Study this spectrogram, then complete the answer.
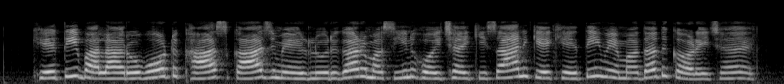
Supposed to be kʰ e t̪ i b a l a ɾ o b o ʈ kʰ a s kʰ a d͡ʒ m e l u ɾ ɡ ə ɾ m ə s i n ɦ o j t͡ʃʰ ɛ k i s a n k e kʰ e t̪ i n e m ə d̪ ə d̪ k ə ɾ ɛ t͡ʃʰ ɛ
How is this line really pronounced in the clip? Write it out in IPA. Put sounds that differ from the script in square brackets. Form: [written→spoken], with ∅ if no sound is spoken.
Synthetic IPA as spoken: kʰ e t̪ i b a l a ɾ o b o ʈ kʰ a s [kʰ→k] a d͡ʒ m e l u ɾ ɡ ə ɾ m ə s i n ɦ o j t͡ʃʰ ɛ k i s a n k e kʰ e t̪ i [n→m] e m ə d̪ ə d̪ k ə ɾ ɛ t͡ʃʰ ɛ

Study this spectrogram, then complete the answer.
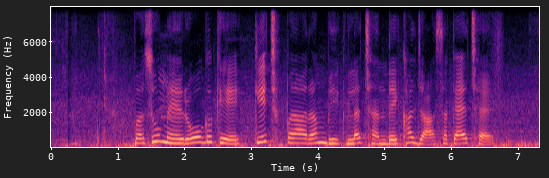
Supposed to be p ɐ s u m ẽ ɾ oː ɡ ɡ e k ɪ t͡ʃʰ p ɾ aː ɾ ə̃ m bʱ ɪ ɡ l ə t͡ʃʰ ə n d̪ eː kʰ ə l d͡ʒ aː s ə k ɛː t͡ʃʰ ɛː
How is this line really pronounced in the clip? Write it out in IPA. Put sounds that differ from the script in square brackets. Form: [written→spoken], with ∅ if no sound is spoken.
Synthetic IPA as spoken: p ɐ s u m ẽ ɾ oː ɡ [ɡ→k] e k ɪ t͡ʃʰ p ɾ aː ɾ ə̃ m bʱ ɪ [ɡ→k] l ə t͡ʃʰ ə n d̪ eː kʰ ə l d͡ʒ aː s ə k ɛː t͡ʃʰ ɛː

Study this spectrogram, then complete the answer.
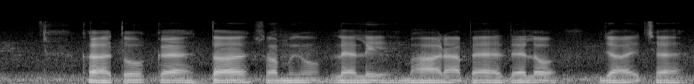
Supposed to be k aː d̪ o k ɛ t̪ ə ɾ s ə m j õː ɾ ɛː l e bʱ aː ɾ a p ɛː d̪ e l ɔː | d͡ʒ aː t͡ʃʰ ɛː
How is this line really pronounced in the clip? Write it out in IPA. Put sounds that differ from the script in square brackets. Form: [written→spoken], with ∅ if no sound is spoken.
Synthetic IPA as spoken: [k→kʰ] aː [d̪→t̪] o k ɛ t̪ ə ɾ s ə m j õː [ɾ→l] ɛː l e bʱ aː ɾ a p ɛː d̪ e l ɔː | d͡ʒ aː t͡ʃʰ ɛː

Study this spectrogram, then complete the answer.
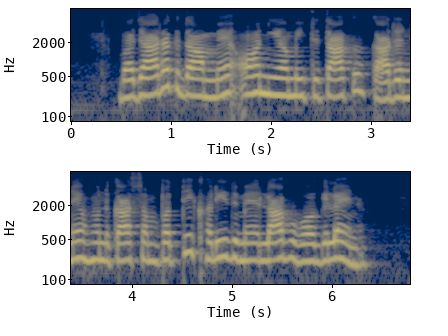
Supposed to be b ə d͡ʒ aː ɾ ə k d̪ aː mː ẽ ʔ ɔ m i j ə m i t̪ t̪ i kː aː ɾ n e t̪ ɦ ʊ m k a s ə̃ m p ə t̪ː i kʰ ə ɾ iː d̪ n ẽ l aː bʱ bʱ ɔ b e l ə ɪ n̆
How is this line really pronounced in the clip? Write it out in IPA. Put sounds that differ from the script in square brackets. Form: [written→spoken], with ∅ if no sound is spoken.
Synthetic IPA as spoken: b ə d͡ʒ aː ɾ ə k d̪ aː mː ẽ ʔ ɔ [m→n] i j ə m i t̪ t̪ [i→a] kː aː ɾ n e [t̪→∅] ɦ ʊ [m→n] k a s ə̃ m p ə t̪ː i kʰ ə ɾ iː d̪ [n→m] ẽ l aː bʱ bʱ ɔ [b→ɡ] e l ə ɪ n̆

